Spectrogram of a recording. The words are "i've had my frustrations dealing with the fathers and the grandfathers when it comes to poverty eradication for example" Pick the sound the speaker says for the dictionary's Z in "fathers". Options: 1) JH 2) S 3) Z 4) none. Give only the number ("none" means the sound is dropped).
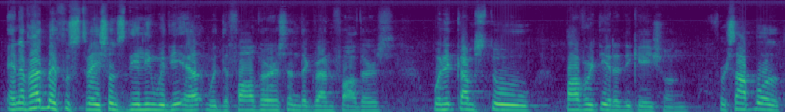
2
